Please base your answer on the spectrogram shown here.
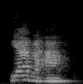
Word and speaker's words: يرعى: Ça s'écrit comme ça normalement. Yara. On enlève ça, on peut le mettre, mais comme ça. A. C'est comme ça. Le A. D'accord? Yara. Fatha bien sûr, mais alif maqsoura.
